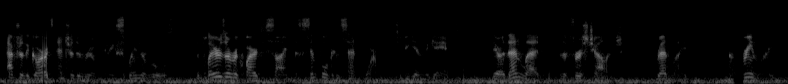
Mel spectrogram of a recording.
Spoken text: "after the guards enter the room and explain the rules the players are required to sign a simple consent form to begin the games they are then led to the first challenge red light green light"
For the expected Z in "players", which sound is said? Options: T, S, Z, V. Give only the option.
Z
